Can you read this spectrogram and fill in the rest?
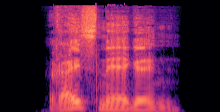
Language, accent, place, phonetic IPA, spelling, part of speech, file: German, Germany, Berlin, [ˈʁaɪ̯sˌnɛːɡl̩n], Reißnägeln, noun, De-Reißnägeln.ogg
- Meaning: dative plural of Reißnagel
